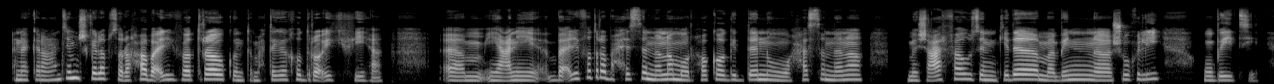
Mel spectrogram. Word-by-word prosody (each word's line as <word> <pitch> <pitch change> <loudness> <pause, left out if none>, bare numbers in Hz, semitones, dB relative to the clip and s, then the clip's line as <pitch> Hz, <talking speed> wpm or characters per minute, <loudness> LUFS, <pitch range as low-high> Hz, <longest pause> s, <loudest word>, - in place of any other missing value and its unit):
أنا 210 0 -1
كان 210 0 -5
عندي 225 +8 -3
مشكلة 265 -3 +3
بصراحة 230 -1 0
بقى 200 -1 +5
لي 225 - -6
فترة 225 +2 +5
وكنت 200 -5 -6
محتاجة 205 +4 -6
أخد 225 0 -8
رأيِك 195 +1 +1
فيها. 190 -5 -5 0.6
آمم، 185 -1 -1
يعني 190 +1 +1
بقى 205 +2 0
لي 260 - -2
فترة 320 +2 -3
باحس 245 0 -2
إن 245 -4 +1
أنا 225 +2 +3
مرهقة 215 0 -2
جدًا 220 +1 -1
وحاسة 210 +4 -3
إن 210 -2 -4
أنا 225 +2 0 0.5
مش 190 -1 +2
عارفة 215 +7 +3
أوزن 225 -4 -1
كده 230 +3 +6
ما 200 -4 -2
بين 200 -1 0
شغلي 230 +5 +1 0.4
وبيتي. 195 -3 -2
215 Hz, 160 wpm, -22 LUFS, 195-230 Hz, 0.6 s, كده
